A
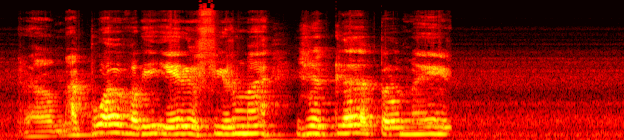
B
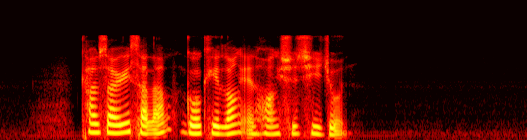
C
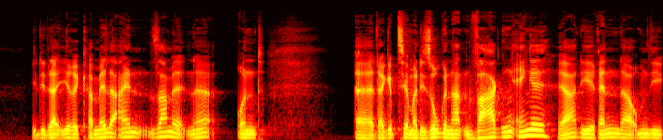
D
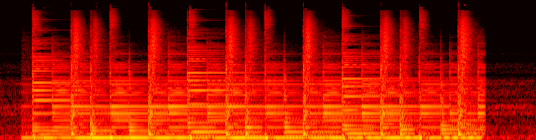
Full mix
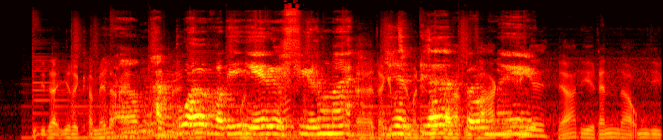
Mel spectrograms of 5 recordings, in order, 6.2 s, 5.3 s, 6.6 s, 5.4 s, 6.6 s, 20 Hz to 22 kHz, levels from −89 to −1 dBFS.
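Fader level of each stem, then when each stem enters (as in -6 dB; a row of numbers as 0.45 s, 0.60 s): -3.0 dB, -19.5 dB, -14.0 dB, -11.0 dB; 0.85 s, 0.55 s, 0.00 s, 0.00 s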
